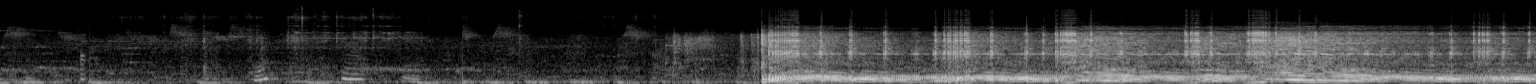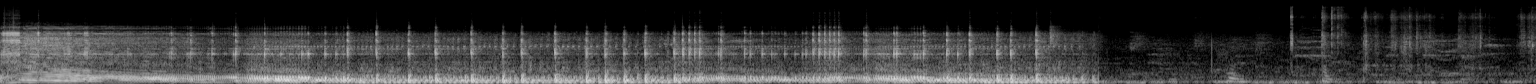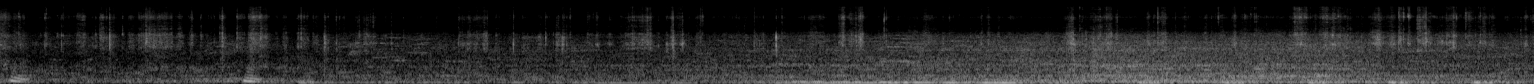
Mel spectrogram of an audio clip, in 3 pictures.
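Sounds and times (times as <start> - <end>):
motorcycle engine at low revs: 7.4 - 26.4
sharp irregular ticks: 28.3 - 46.0.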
